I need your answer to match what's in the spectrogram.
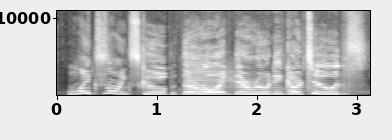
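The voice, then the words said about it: Okay Shaggy impression. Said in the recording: “that was an okay impression. But that back then was the good voice of Shaggy.”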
